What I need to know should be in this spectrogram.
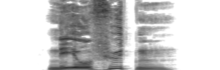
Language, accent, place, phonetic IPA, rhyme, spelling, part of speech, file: German, Germany, Berlin, [neoˈfyːtn̩], -yːtn̩, Neophyten, noun, De-Neophyten.ogg
- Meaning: plural of Neophyt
